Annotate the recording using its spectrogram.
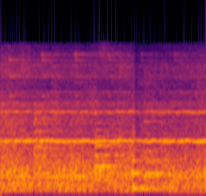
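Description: Live experimental electronic noise music: a steady high whistling tone held over a loud, dense drone, with a low chugging pulse repeating about once a second.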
